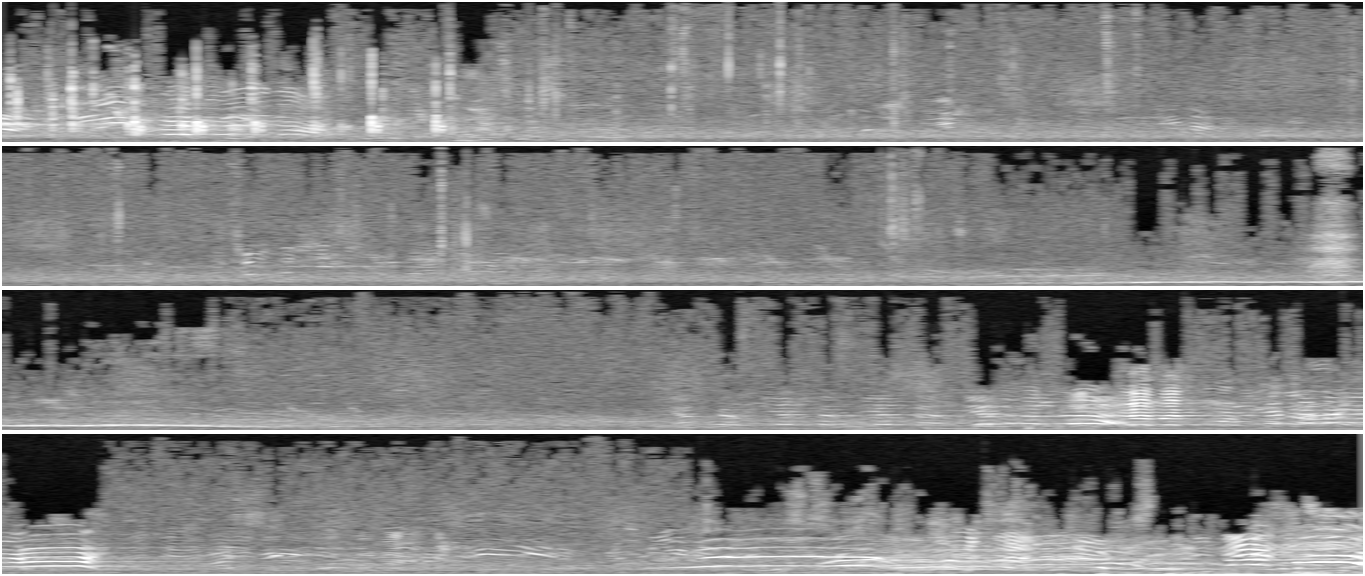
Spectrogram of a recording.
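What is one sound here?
Young women shout and call out across an open field outdoors.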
